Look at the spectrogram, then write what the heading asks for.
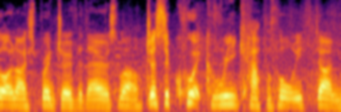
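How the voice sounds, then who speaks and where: Noticeable background noise runs beneath speech delivered fairly quickly. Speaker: travel vlogger. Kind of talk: casual vlog narration. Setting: outdoors.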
